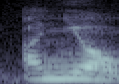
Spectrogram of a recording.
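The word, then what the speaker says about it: agneau: what comes next okay try saying french words such as ano anio which is a lamb and that's used in church lamb of god everyone agno and spanish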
